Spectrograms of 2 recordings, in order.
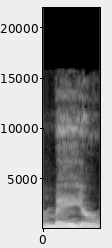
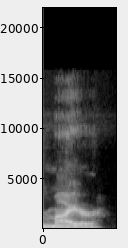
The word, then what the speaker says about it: Mayer: it's mayor all right it's not I'm an Oscar mayor weener it's Oscar Meyer where the E lends itself to the pronunciation and this is where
